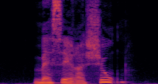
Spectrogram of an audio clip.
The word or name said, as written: maceration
